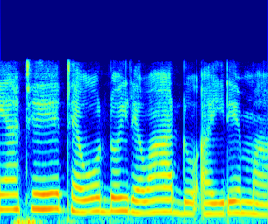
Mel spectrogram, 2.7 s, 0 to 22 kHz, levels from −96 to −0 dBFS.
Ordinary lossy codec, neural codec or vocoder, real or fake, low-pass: MP3, 64 kbps; codec, 16 kHz, 4.8 kbps, FACodec; fake; 7.2 kHz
